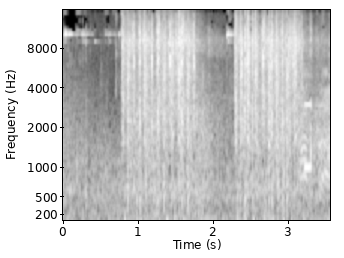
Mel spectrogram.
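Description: Light machine gun fire in Battlefield 4, two long loud bursts of rapid automatic shots split by a short pause.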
